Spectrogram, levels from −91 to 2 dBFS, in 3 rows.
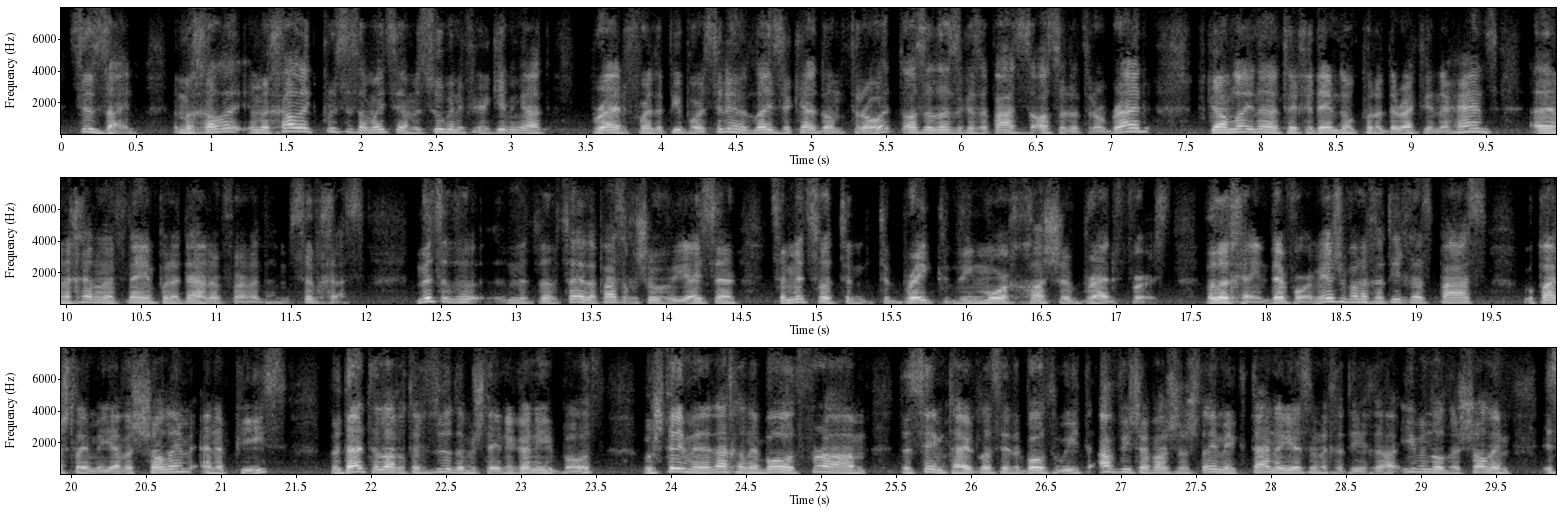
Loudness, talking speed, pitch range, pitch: -25 LUFS, 235 wpm, 130-165 Hz, 150 Hz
